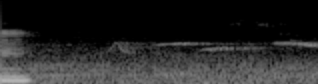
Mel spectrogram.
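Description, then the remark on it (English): Faint birds chirping outdoors, thin high whistling calls drifting in and out over a steady low background ambience. “I really enjoy the sound of the birds.”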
